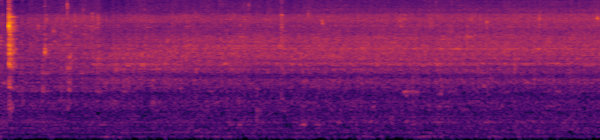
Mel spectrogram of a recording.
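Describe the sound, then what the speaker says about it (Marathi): Spinach chakli frying gently in hot oil over a very low flame gives a faint, steady fizzing sizzle that holds evenly throughout, with a couple of soft clicks at the start. "आपली चकली आपण तेलामध्ये सोडून घ्यायची आणि मंद गॅसवरती, एकदम मंद गॅसवरती आपण तिला तळून घेणार आहे"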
